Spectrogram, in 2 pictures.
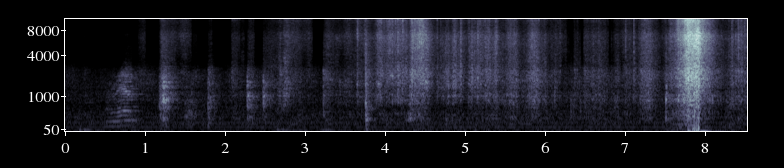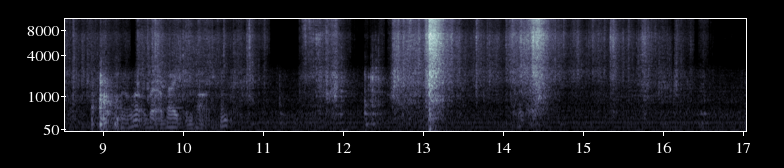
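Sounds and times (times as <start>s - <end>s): scraping and rubbing: 2.6s - 16.4s
loud rasping rustle: 3.6s - 8.8s, 12.6s - 16.3s.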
